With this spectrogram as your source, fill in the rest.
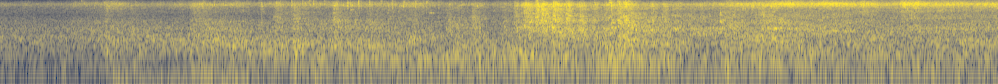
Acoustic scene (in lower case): street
